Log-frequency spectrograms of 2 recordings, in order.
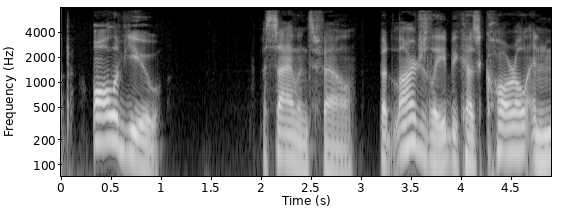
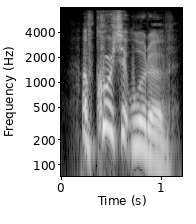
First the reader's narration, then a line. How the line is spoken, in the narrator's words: snapped Pup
